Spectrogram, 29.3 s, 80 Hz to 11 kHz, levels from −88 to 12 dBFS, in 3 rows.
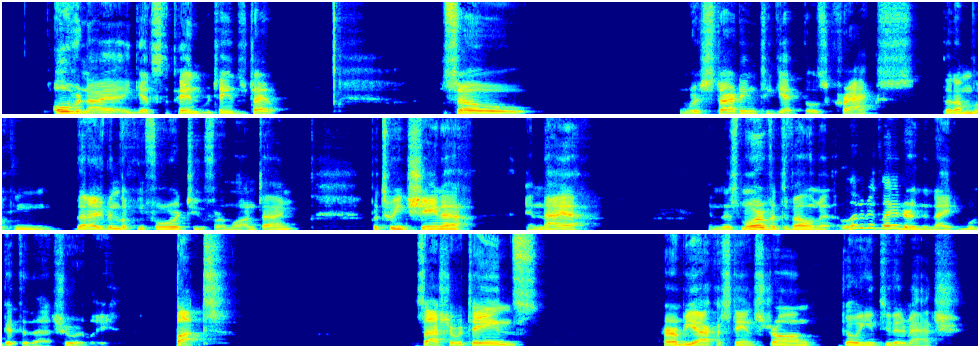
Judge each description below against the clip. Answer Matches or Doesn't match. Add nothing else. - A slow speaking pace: Matches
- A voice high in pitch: Doesn't match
